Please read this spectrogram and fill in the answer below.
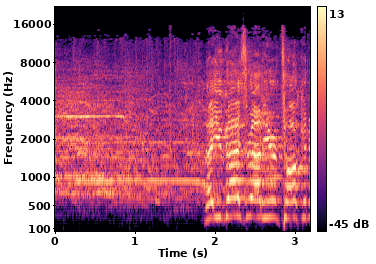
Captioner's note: cheers and applause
